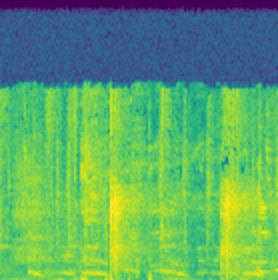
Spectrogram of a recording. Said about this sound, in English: I want to play a piece of this Spanish news report here, and then we'll come back and we'll translate this and we'll talk about exactly what is happening here. And you can start with this gunfire. Watch.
